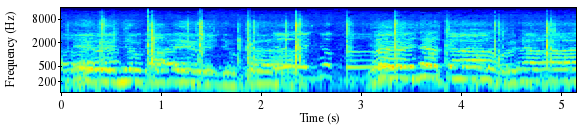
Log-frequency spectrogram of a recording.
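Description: A group of porters' male voices singing a chanted song together, with sharp claps keeping a beat about twice a second.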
